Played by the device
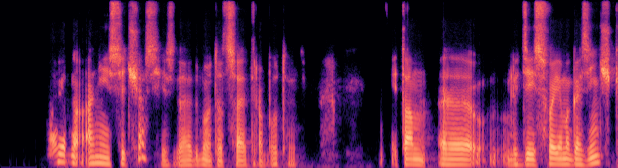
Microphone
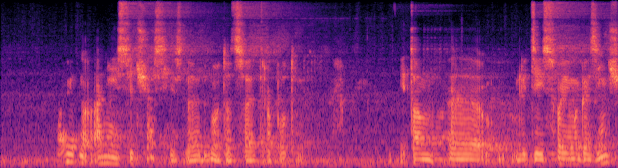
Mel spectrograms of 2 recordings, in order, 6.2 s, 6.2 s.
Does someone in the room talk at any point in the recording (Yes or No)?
No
